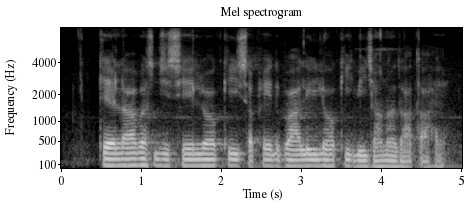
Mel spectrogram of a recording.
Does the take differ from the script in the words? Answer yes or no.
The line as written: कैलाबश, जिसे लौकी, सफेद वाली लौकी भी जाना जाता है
no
